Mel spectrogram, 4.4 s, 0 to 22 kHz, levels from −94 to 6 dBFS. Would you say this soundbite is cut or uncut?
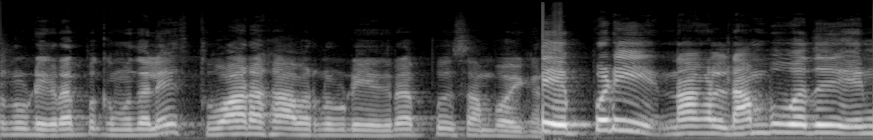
cut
